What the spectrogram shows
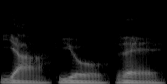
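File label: "yayore", concatenated syllables; Affixing experiment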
